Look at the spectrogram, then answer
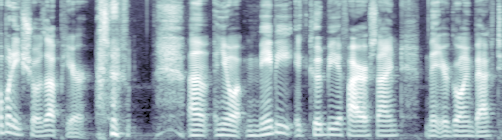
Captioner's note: chuckles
